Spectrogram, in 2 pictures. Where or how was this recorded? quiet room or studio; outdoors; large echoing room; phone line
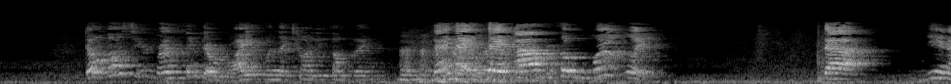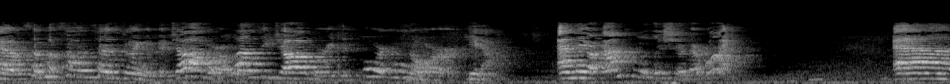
large echoing room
